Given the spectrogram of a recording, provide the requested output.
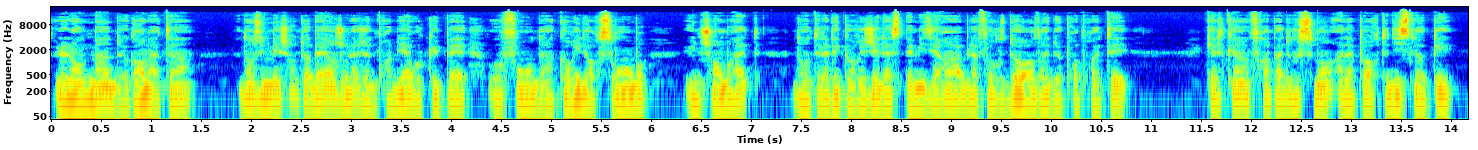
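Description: Male narrator for a literary audiobook, low-pitched and husky, measured. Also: steady tone, dark tone. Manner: measured, phrase by phrase.

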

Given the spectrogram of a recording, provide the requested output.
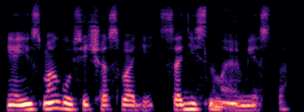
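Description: Woman doing a hoarse, worn-out young guy. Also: sits low, steady tone, fast, warm tone, no echo, clean studio sound. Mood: weak. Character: worn-out young male mage, hoarse and gruff.

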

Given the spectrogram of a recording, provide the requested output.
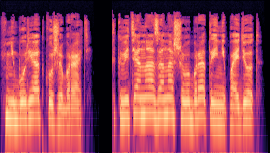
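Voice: medium pitch, moderate pace, a little mellow, no room sound, studio quality, voice pushed up, natural voice. A reader voicing a blunt, stubborn young hunter in an audiobook. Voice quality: terse, unsmiling. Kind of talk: audiobook character voice.

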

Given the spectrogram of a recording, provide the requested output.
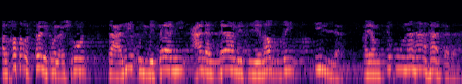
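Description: High-voiced man giving a religious lesson, tinny. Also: normal speed, recorded from a distance, crowd noise. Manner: lists errors methodically, chants call-to-prayer phrases as examples. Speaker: Islamic scholar.

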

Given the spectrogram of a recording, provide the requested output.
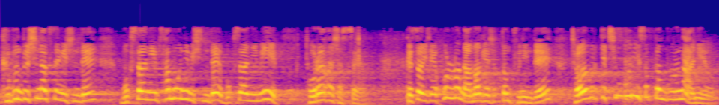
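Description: A man in his thirties, a pastor preaching a testimony, telling his story in an animated way and acting out the voices in it. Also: extremely high pitch. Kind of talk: sermon testimony. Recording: dull echoey hall recording.

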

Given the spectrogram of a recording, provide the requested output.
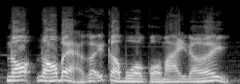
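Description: A man's voice: a little high, animated, moderate pace, fairly bright tone, faint music behind, voice pushed up. A man voicing a chatty, stammering young male sidekick who whines a lot in a spoken ghost story. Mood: whining.

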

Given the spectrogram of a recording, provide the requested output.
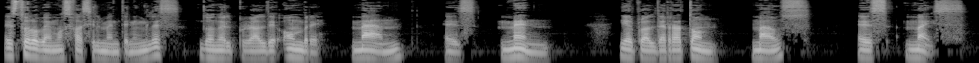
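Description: A man narrating a scripted language lesson in a calm, measured way, carefully pronouncing foreign example words. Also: sits low, no room sound, clean studio sound.

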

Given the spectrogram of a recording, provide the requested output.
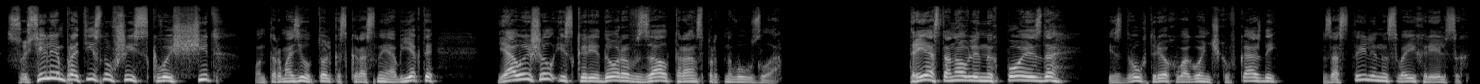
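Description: A man reading an audiobook in the first person, his voice high and full of swings in pitch. He gives an expressive, dramatic reading, recorded close and dry. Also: moderate pace, no echo. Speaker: audiobook narrator.

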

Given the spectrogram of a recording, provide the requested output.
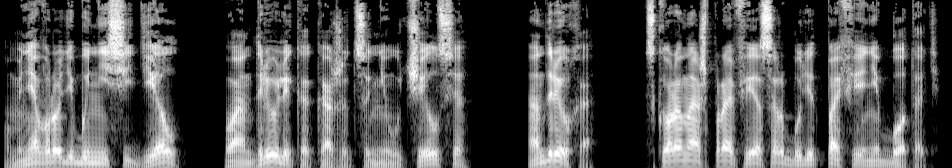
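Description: A man's voice: rumbling low, sing-song, fairly quick, dry recording, studio quality, pitched above the performer's own voice, heavily acted. A man doing a blunt one-armed police chief. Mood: earnest.

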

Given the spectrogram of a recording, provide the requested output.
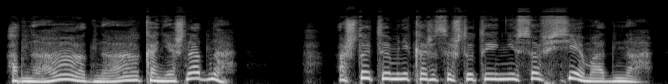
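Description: A man's voice: high-pitched, big pitch swings, unhurried, a little mellow, no room sound, studio quality, exaggerated voice. A man voicing a brash, chatty woman who plays innocent and whines, in a storybook reading. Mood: wheedling. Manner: whiny, feigned innocence. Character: brash chatty woman flat owner, gap-toothed.

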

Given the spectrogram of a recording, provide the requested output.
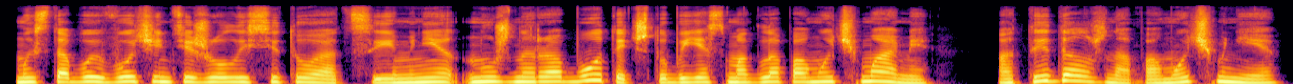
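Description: A woman's voice: mid-range voice, steady tone, brisk, darkish tone, no echo, studio quality. A woman reading a first-person story aloud in an emotional, intimate way. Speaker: narrator. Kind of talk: first-person audiobook narration.

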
